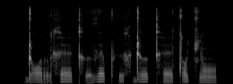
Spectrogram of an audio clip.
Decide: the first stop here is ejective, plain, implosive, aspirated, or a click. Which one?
plain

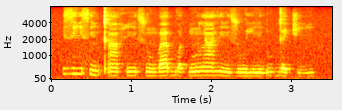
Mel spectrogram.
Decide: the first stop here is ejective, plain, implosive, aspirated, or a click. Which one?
ejective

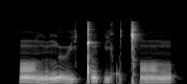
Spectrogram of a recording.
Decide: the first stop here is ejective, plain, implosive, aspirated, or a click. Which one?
click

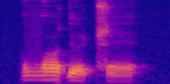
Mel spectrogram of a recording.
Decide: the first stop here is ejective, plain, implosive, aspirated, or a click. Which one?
implosive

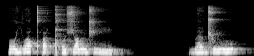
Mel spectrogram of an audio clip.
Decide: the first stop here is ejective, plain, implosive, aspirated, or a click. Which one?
ejective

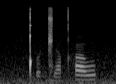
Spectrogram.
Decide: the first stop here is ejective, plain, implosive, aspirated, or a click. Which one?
click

